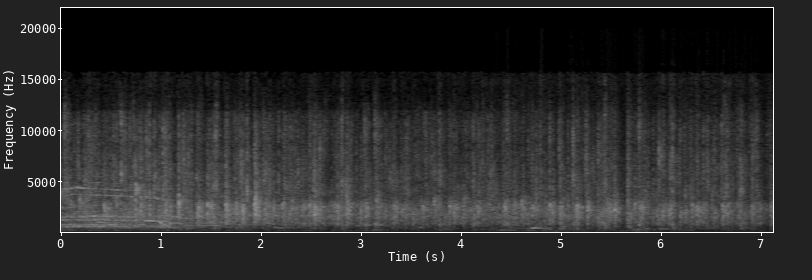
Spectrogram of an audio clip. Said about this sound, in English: Let's send Brian to California with another round of applause.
